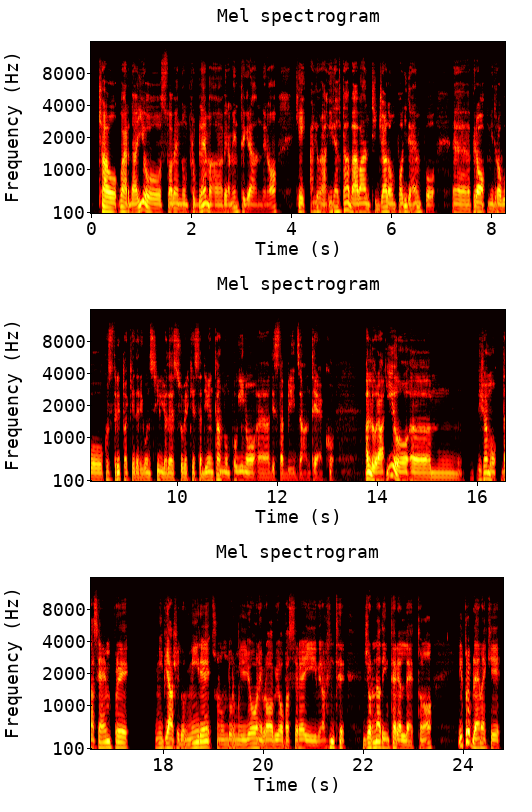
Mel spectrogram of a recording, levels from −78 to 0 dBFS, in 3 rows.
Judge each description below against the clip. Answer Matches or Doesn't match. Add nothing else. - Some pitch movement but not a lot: Matches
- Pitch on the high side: Doesn't match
